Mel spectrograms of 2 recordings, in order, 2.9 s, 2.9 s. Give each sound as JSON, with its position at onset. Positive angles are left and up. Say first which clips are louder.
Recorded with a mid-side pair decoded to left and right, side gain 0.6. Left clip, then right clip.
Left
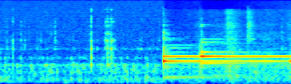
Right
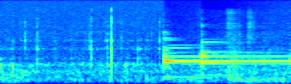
{"t": 1.6, "sound": "a bell", "louder": "left 10 dB", "azimuth_deg": 60, "distance_m": 1.4}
